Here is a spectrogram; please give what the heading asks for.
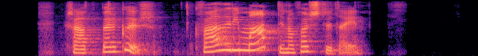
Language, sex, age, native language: Icelandic, female, 20-29, Icelandic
